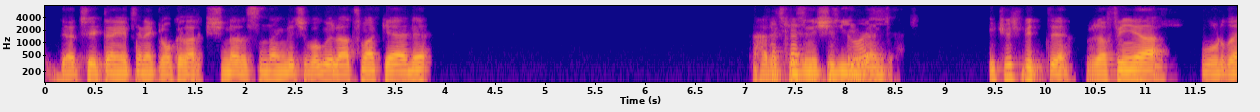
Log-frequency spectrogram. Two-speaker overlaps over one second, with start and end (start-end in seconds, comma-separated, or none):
7.2-8.4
